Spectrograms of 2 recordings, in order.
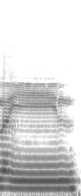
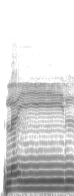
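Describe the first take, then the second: No difference in how they are said.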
